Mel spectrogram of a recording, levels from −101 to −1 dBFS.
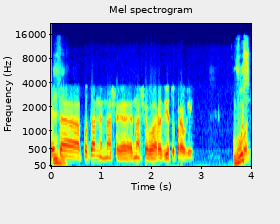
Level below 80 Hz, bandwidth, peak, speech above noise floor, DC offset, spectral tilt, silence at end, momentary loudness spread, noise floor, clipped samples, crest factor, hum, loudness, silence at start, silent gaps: -50 dBFS; 15.5 kHz; -4 dBFS; 43 dB; under 0.1%; -6 dB/octave; 0.05 s; 6 LU; -62 dBFS; under 0.1%; 14 dB; none; -19 LUFS; 0 s; none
